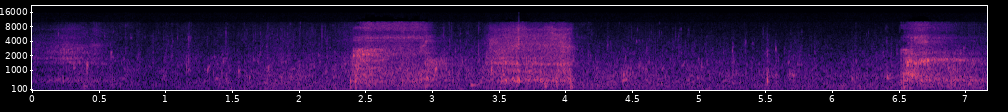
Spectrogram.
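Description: Gale-force wind and choppy reservoir water lapping at the bank, a steady rushing noise with three brief louder surges: two close together in the middle and one near the end.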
